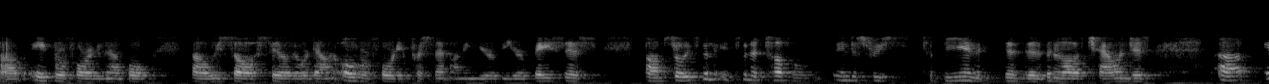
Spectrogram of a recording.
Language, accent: English, American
